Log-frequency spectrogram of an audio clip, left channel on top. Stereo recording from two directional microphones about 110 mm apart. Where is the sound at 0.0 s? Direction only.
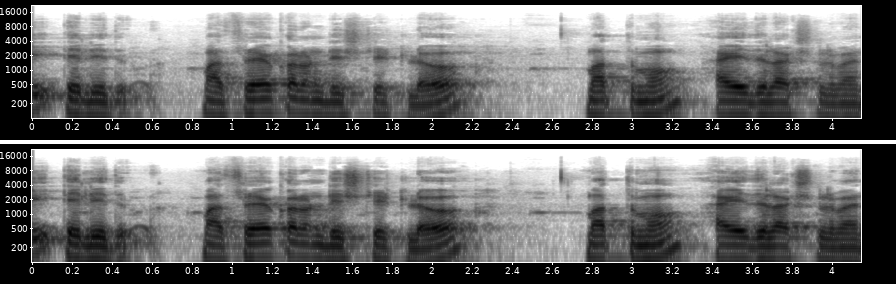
15° right (ahead or behind).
